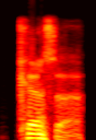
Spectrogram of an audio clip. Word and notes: cursor: British English

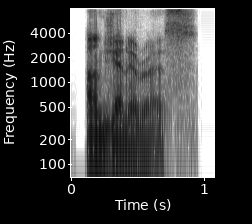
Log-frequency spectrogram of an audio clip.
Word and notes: Ungenerous: British English

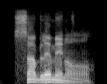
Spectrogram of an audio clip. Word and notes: subliminal: British English

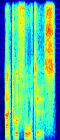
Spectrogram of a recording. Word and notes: aqua fortis: British English

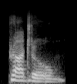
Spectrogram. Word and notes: prodrome: Indian

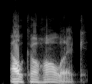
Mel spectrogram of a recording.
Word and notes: alcoholic: American English

